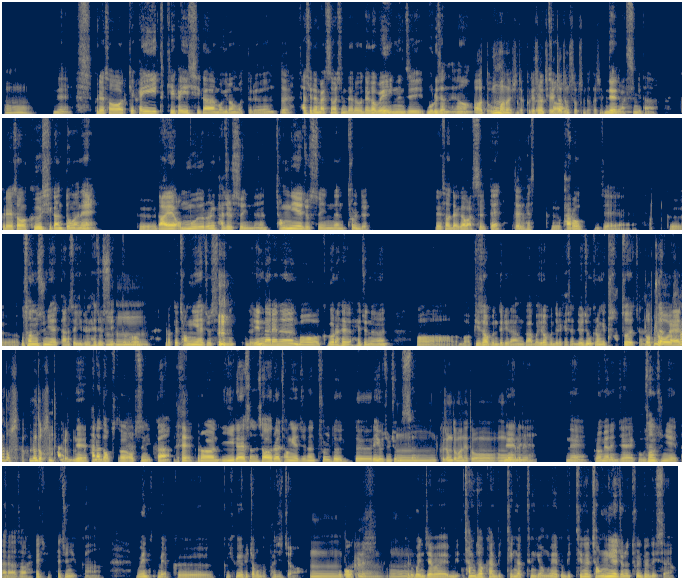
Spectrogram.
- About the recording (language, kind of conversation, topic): Korean, advice, 일과 삶의 경계를 다시 세우는 연습이 필요하다고 느끼는 이유는 무엇인가요?
- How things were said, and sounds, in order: teeth sucking; throat clearing; laugh; laughing while speaking: "네"; unintelligible speech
